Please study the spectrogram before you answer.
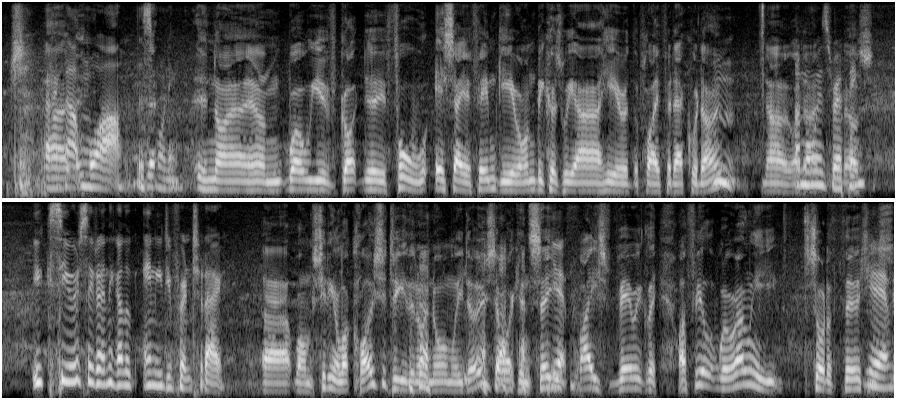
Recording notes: LIVE From The Playford Aquadome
